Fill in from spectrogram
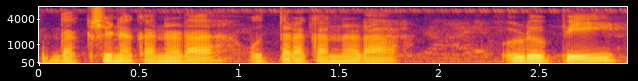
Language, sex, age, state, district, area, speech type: Sanskrit, male, 18-30, Karnataka, Shimoga, rural, spontaneous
